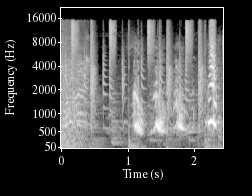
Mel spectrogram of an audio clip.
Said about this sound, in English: Friend or foe? Mean street dog.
